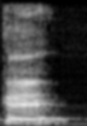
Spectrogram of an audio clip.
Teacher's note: जब हम क बोलते हैं तो कम वायु बाहर निकालती है इसका मतलब हु अल्प्राण ख तो महाप्राण ग अल्प प्राण घ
